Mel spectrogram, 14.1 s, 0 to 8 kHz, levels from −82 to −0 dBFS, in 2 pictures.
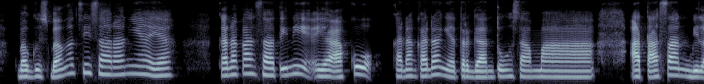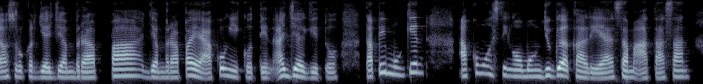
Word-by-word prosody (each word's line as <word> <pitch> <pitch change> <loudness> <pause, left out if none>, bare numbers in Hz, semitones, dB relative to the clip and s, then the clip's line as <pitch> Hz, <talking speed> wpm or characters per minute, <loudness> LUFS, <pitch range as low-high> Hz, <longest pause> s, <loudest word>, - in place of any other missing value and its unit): Bagus 180 0 -1
banget 220 +11 0
sih 285 -1 -5
sarannya 245 0 -1
ya. 210 +1 +1 0.5
Karena 215 +3 +2
kan 260 -1 +1
saat 215 -3 +1
ini 235 +3 -1
ya 185 -2 +4
aku 230 +7 0 0.2
kadang-kadang 195 +4 0
ya, 170 - -1
tergantung 170 +1 0
sama 170 -2 0 0.4
atasan 180 +3 +4
bilang 165 -1 0
suruh 170 -2 -5
kerja 165 -2 -1
jam 155 0 -2
berapa, 175 +5 +2
jam 160 0 -2
berapa 160 +2 -2
ya 180 - +4
aku 215 - +1
ngikutin 155 -4 -6
aja 195 -1 +3
gitu. 150 -1 -7 0.3
Tapi 180 +12 +2
mungkin 260 +5 -1 0.3
aku 280 - -1
musti 225 -6 -5
ngomong 180 0 -2
juga 210 -1 +6
kali 150 -5 0
ya 150 +3 0
sama 170 -2 +1
atasan. 165 +4 -3
180 Hz, 160 wpm, -25 LUFS, 165-215 Hz, 0.5 s, juga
